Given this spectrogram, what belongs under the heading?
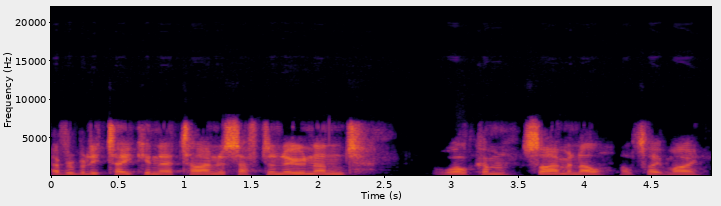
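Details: Adult man speaking; Normal speech.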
